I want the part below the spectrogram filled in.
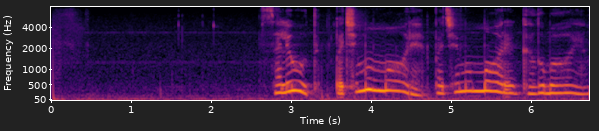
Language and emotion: Russian, positive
